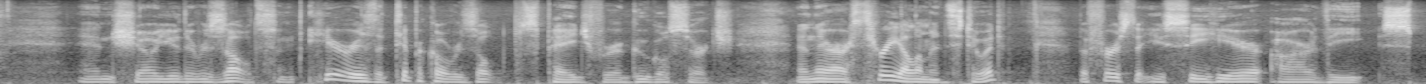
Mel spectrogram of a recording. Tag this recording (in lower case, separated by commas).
speech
